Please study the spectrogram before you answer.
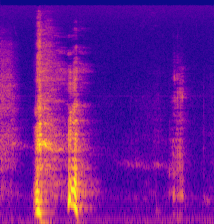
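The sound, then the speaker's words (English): Coughing from choking on saliva: two harsh coughs in quick succession, then a pause and a fainter throaty catch. “I just started choking on my own spit, excuse me.”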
